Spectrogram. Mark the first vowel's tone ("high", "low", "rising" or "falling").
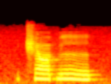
high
